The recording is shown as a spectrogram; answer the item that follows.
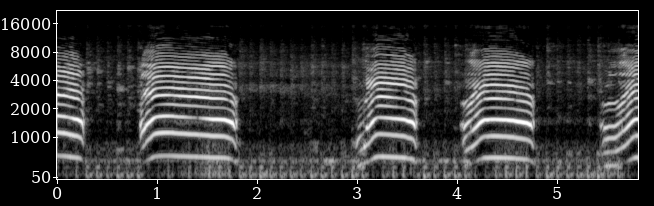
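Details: Young goat undergoing castration bleats repeatedly, long nasal cries near one second each with brief gaps, five calls in all, over a continuous low rhythmic mechanical pulsing.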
